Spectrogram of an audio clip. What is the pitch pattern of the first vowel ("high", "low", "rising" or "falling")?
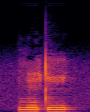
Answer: high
